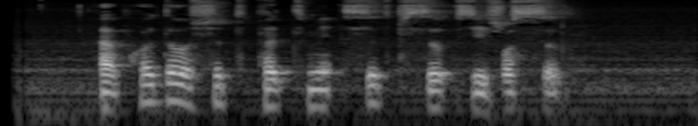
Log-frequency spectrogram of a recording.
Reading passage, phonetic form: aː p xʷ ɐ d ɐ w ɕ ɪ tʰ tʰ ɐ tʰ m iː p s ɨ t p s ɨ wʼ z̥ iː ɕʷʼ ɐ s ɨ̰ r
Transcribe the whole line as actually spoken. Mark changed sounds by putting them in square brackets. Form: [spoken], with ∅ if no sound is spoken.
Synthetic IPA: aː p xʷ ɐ d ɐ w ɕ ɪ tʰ [pʰ] ɐ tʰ m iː [∅] s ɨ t p s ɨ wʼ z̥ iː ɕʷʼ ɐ s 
